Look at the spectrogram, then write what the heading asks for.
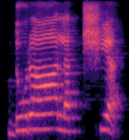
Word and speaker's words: दुरालक्ष्य: Duralakshya. Please note the pronunciation. Duralakshya. Here ksha and ya both have to be heard.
